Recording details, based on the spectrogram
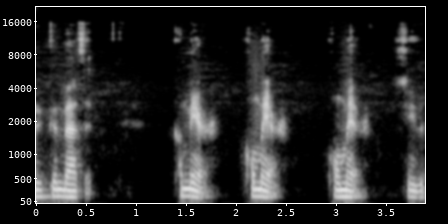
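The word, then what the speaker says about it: comer: grin I'm good at the method come here Comair home ever see the pronunciation right there Comair to eat the Spanish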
